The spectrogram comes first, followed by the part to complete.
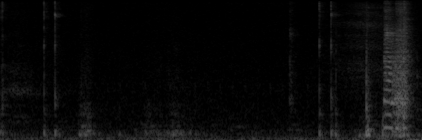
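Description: Scattered clicks of a computer mouse and keyboard, a few at a time, with a louder cluster of clacks near the end.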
